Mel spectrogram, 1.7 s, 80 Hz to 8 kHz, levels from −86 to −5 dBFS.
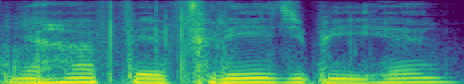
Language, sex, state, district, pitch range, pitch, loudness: Hindi, male, Jharkhand, Ranchi, 135-150 Hz, 140 Hz, -13 LUFS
